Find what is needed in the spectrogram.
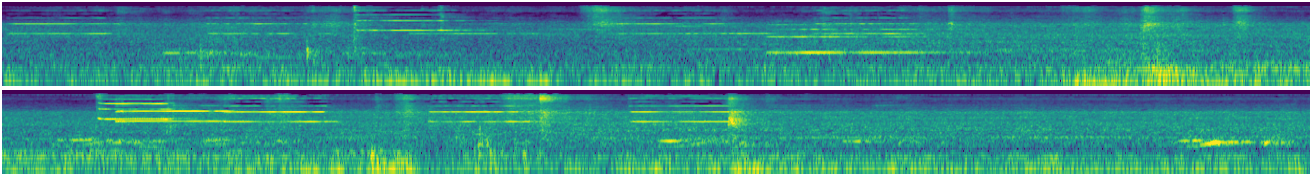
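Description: Short electronic beeps from a passenger lift, repeating every half second to a second with a denser run about seven seconds in, over a low hum and rumble, with a few clicks.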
